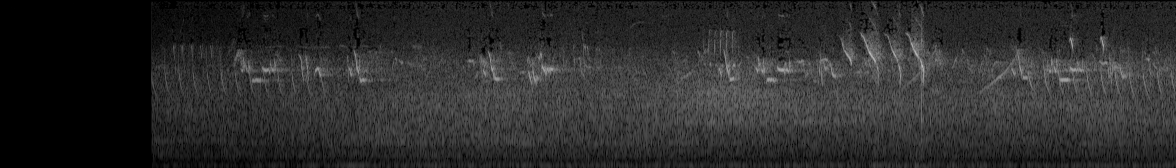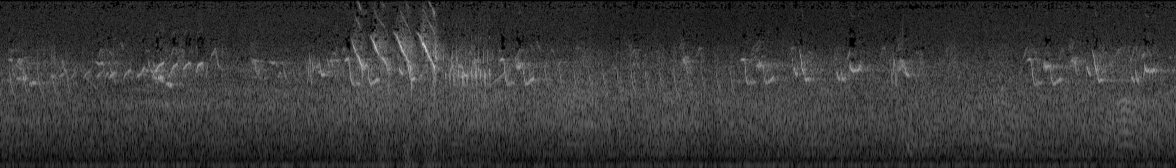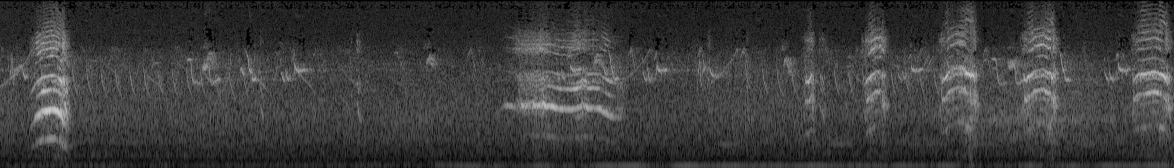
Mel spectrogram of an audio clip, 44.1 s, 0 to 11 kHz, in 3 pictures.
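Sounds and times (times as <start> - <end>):
tropical rain forest sounds: 1.9 - 44.0.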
